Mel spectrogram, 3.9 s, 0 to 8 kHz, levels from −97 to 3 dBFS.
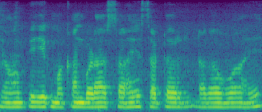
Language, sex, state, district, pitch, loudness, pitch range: Hindi, male, Madhya Pradesh, Dhar, 130 Hz, -15 LUFS, 130-135 Hz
